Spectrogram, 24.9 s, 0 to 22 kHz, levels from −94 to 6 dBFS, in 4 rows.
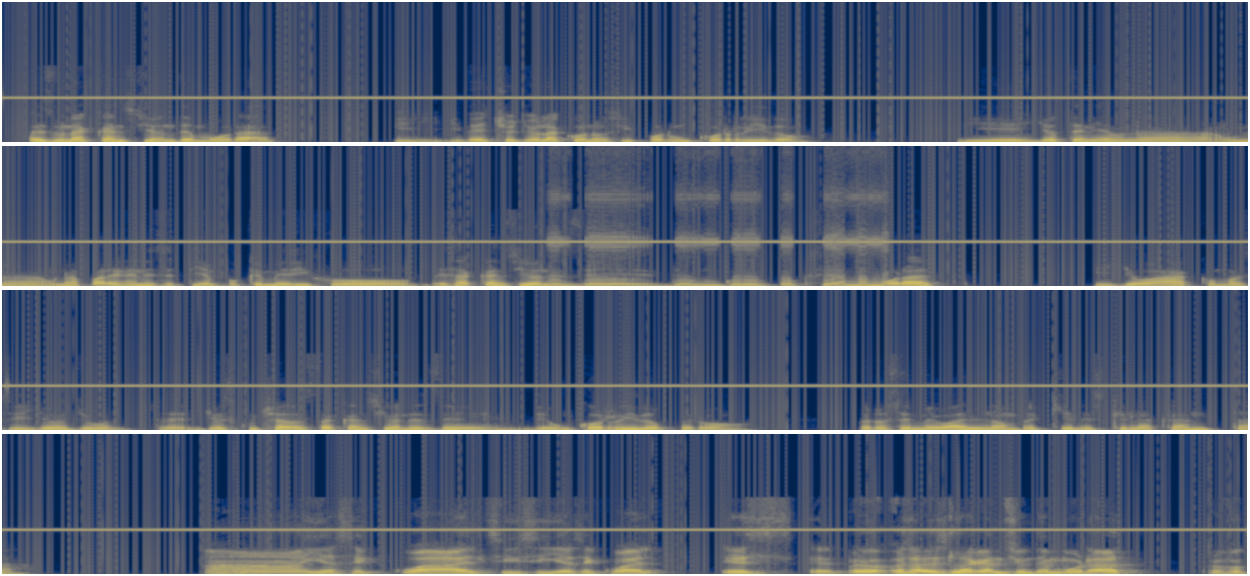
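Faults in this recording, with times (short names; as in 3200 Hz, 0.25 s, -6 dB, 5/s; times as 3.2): crackle 92/s -25 dBFS
tone 7000 Hz -23 dBFS
8.95–10.67 clipped -16.5 dBFS
12.48–12.49 gap 9 ms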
